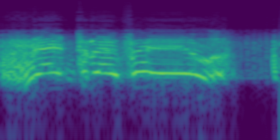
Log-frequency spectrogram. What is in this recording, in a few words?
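bomb failure, Czech, mood med; speech; War Thunder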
